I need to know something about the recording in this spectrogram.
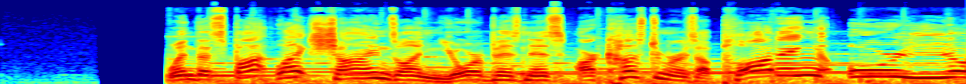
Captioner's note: voiceover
